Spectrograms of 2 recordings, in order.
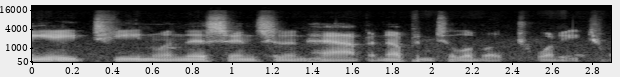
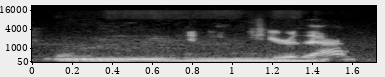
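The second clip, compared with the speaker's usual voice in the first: slow, drawn-out question, pitched up; astonished question; 4 semitones higher, much slower than usual. Retold or imitated. Dave asks Merle about the chatter, slow astonished question. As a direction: stretch the words out, rising on THAT. Asking companion about strange noise.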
